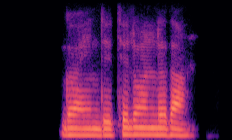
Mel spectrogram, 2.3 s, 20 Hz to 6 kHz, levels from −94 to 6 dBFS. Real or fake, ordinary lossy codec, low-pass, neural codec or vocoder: fake; Opus, 16 kbps; 5.4 kHz; codec, 16 kHz in and 24 kHz out, 1 kbps, XY-Tokenizer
